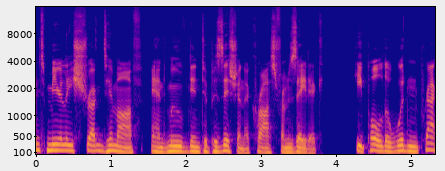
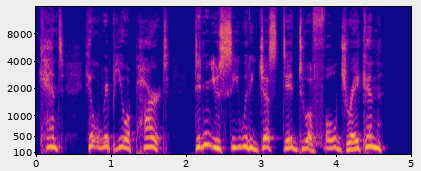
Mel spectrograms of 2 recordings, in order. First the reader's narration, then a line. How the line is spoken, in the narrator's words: The other boy who had arrived with him, Aemon, ... whispering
